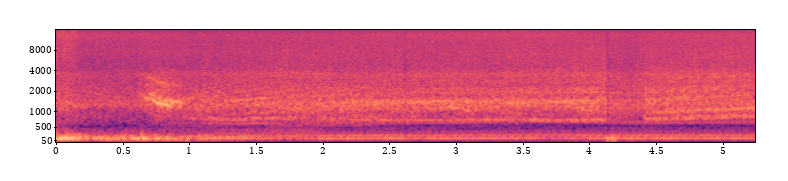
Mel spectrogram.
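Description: Tyres screech on the road as a car skids.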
